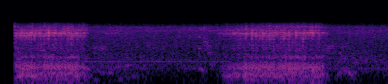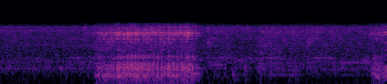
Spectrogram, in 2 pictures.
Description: Snoring man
